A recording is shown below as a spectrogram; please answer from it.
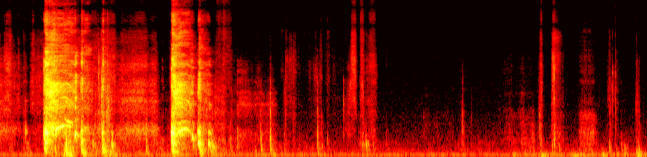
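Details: Persistent, lingering cough while studying: two loud, harsh bursts of several coughs each, then a quiet room with faint rustling. The cougher reports heavy breathing lately and constant throat tickles.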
